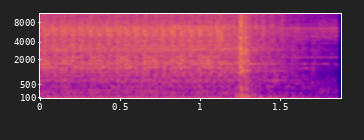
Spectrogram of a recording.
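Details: 2016 Hyundai Genesis Coupe 3.8 L, auction car with accident and flood damage and an ignition coil signal fault; this may be the identical known-good car used for reference waveforms. Steady, even idle with a smooth firing beat and no knocks or misses.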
